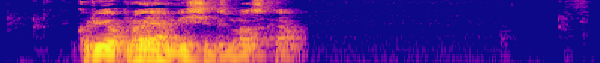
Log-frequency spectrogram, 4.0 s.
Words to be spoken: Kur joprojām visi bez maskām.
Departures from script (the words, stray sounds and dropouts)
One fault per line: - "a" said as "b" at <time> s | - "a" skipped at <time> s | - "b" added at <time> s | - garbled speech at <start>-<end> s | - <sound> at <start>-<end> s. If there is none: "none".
none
